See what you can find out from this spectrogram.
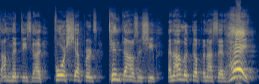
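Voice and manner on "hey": loud, high-pitched holler; sudden raised call across a crowd. Retold or imitated. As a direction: shout to get the shepherds' attention. Retells calling out to the shepherds.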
